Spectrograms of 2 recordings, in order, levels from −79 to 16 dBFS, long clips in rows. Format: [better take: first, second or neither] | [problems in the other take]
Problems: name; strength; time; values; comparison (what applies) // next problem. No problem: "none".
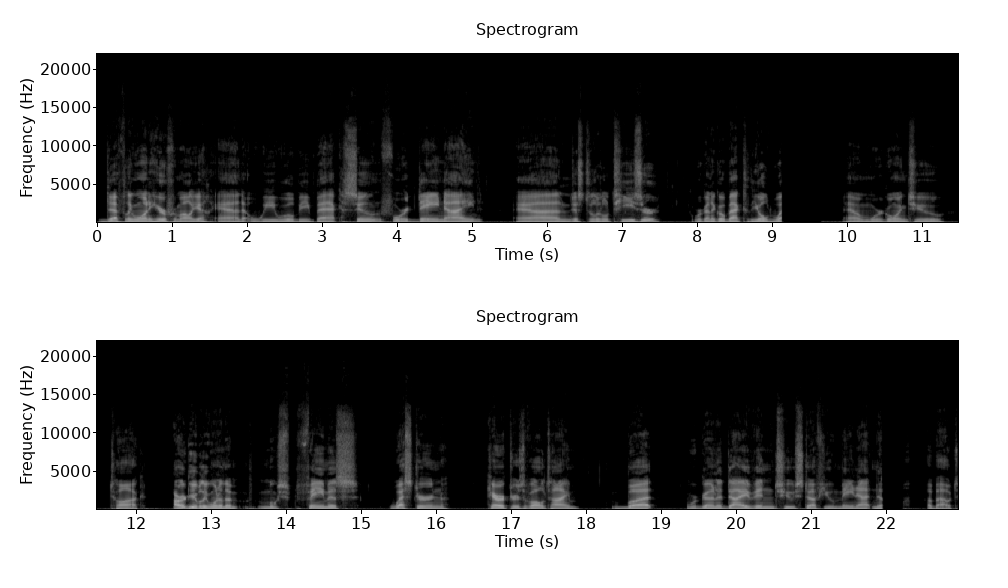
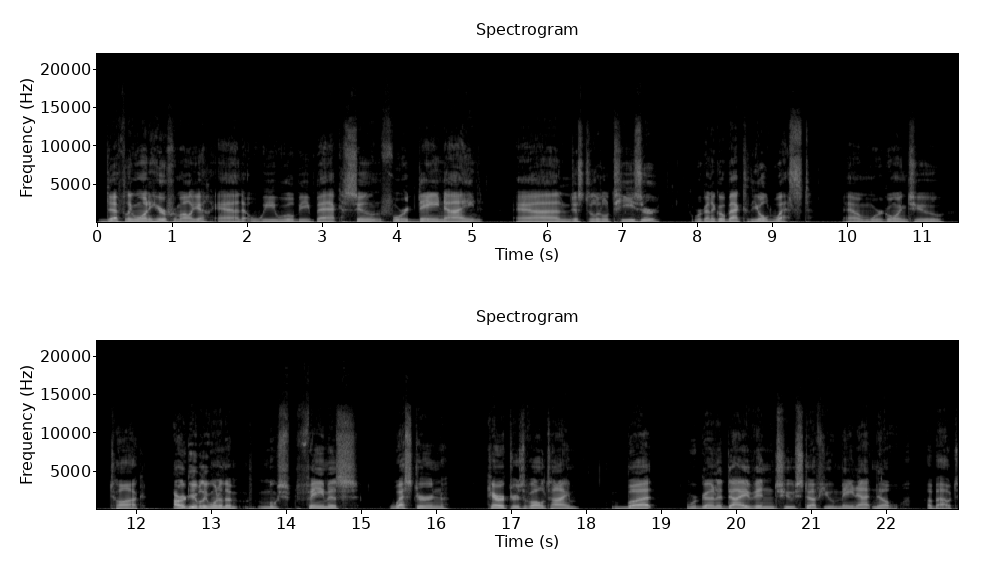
second | audio cutting out; at 9 s for 0.5 s and at 22 s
